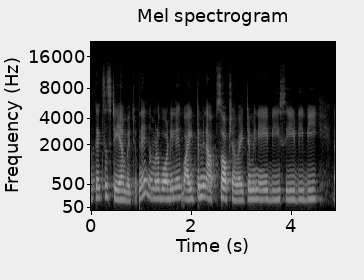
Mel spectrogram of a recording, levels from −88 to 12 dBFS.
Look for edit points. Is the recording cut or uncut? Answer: cut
